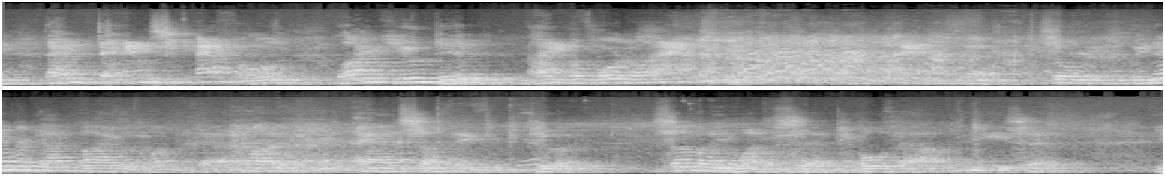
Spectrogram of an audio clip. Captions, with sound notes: that damn scaffold like you did the night before last? [audience laughter] And so we never got by with what dad wanted and somebody once said to, told Al and he said,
